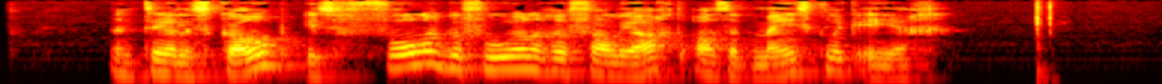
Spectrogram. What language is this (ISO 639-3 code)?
fry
